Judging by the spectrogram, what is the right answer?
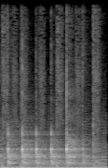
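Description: A knife chops garlic cloves and fresh thyme for a chicken marinade, a quick, even run of about five close, crisp taps against a cutting board with no talking.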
